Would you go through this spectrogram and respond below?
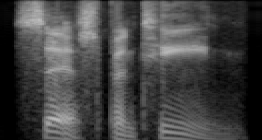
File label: "Cispontine", American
